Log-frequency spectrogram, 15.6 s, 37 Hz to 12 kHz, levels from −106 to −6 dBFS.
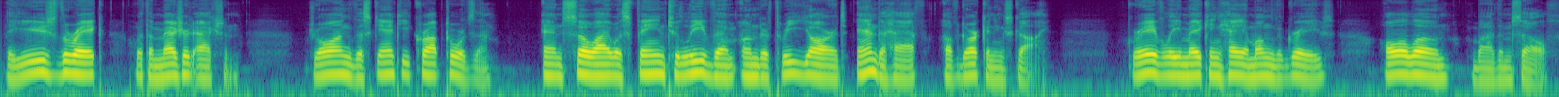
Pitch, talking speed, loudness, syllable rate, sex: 130 Hz, 160 wpm, -17 LUFS, 4.8 syllables/s, male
